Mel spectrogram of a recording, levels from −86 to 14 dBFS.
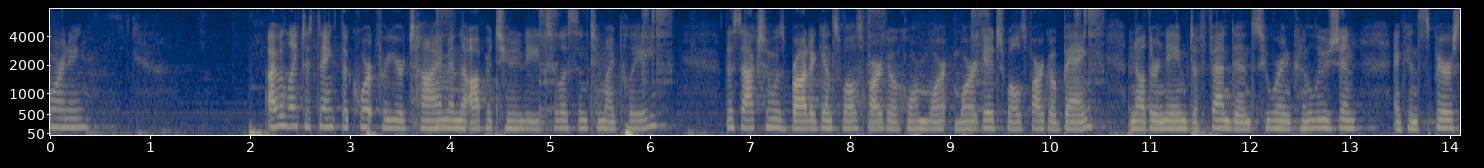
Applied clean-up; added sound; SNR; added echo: none; Fart; 18 dB; none.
